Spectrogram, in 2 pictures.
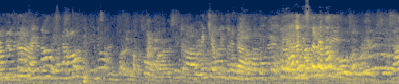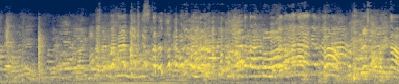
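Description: Several women chatter and laugh together nearby.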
